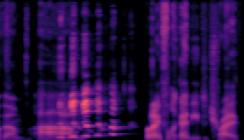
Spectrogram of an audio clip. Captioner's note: laughs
